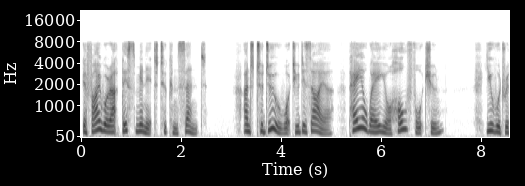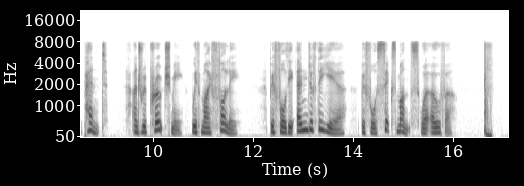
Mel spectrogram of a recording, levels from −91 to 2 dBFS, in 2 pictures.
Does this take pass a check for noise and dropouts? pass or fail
fail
